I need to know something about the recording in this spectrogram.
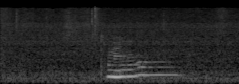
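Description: A woman's voice saying one drawn-out, sing-song "okay" about a second in, stepping up in pitch and held; otherwise only faint room tone.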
